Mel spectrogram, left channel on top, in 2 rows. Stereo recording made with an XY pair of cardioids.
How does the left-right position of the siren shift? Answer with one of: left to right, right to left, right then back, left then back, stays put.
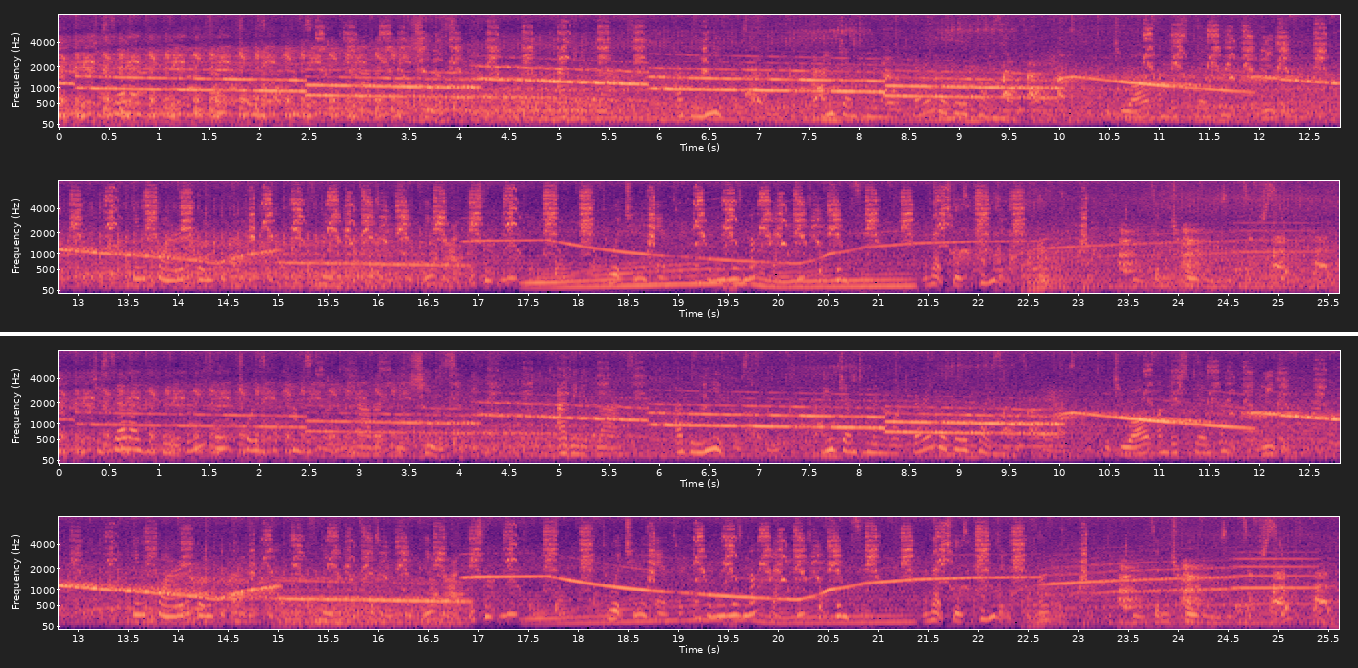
left to right.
